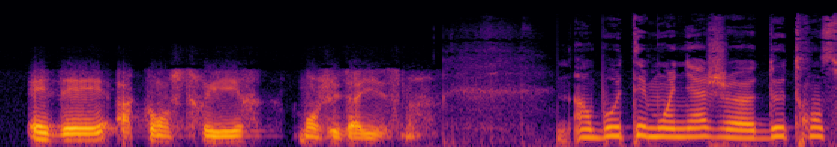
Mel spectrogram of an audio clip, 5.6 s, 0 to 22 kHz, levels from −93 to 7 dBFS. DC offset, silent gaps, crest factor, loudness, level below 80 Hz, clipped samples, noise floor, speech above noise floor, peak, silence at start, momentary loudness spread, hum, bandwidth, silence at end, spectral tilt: under 0.1%; none; 16 dB; -17 LUFS; -48 dBFS; under 0.1%; -47 dBFS; 30 dB; -2 dBFS; 0.2 s; 13 LU; none; 14.5 kHz; 0 s; -7.5 dB/octave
